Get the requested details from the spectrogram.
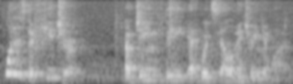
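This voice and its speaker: A man hosting a local TV interview, asking questions in a measured way and reading an official statement aloud. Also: mid-range voice, huge pitch swings, mellow, echoey room, far from the mic, slight background noise, rough recording. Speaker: interviewer and show host.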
